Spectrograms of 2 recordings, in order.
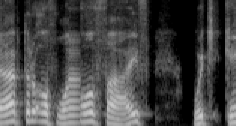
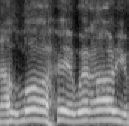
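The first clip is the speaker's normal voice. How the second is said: put-on taunting, jeering, half-voiced scream; 3 semitones higher than usual. Retelling how an attacker at the Kaaba challenged Allah: imitating someone screaming. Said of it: "he was screaming".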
